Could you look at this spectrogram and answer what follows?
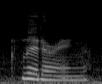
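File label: "glittering", US English; pronunciations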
